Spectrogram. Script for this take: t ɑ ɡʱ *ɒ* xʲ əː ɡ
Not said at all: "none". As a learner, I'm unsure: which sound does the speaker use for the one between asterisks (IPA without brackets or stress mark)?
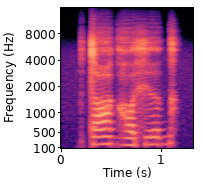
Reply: ɒ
